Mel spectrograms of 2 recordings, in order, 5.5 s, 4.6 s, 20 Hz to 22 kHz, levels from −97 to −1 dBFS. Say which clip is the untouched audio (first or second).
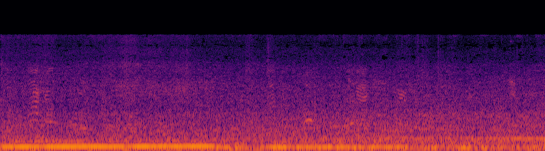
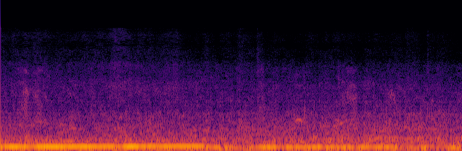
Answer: first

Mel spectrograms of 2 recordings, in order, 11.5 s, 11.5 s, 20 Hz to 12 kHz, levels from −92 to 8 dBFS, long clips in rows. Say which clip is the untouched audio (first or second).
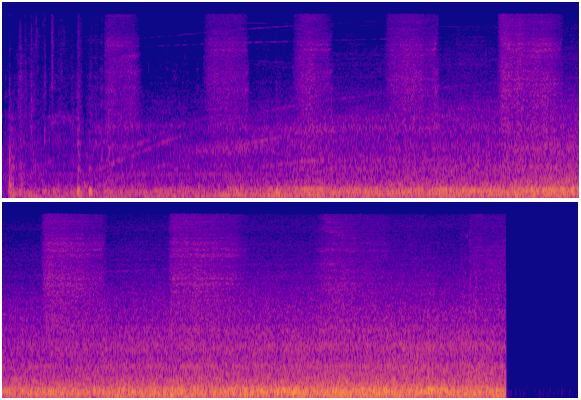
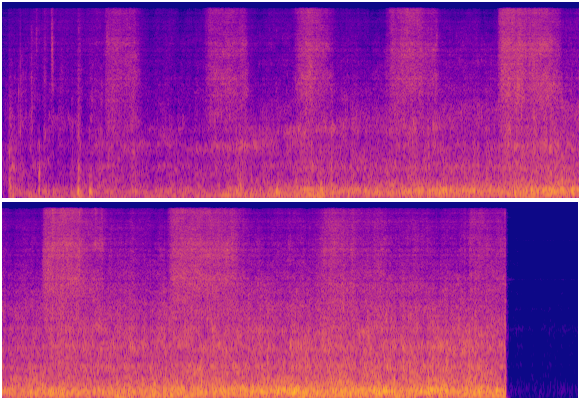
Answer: first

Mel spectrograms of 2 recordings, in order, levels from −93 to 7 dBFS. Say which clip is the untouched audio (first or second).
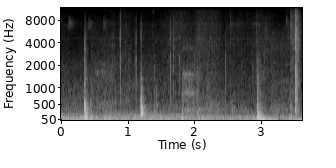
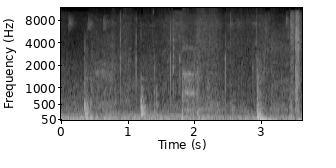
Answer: second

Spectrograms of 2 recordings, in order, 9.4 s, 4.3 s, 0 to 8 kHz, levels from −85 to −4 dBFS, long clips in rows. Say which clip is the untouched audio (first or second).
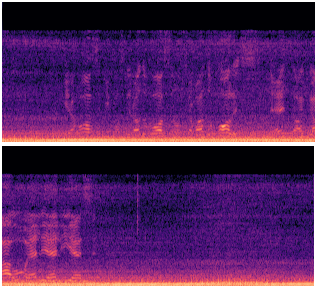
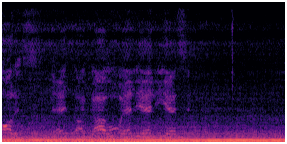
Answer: first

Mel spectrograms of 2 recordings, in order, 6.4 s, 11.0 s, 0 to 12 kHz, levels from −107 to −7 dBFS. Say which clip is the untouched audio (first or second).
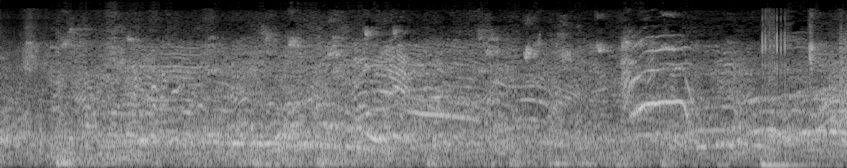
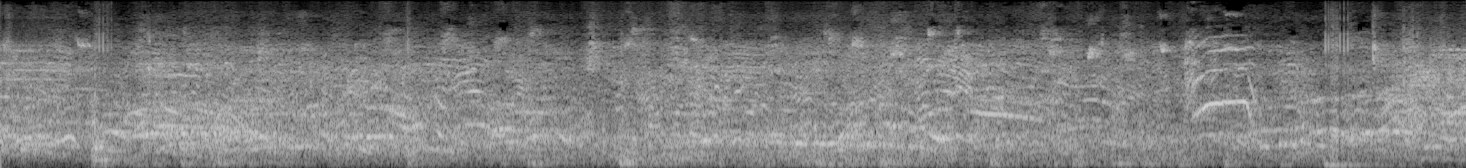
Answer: first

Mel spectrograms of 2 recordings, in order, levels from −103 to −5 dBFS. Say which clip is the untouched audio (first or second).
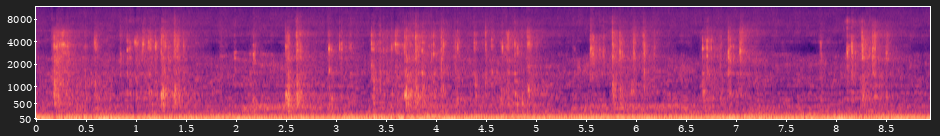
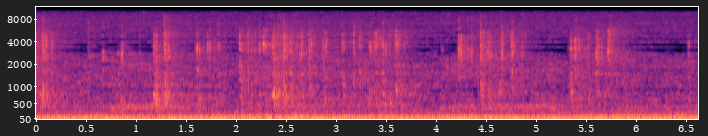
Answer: second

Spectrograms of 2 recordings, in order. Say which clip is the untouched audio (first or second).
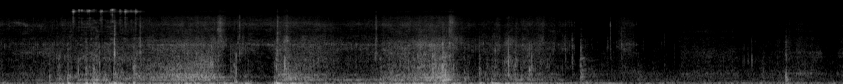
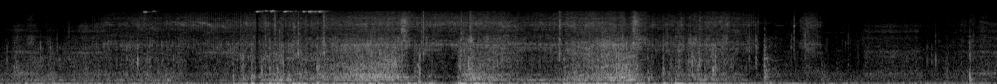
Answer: second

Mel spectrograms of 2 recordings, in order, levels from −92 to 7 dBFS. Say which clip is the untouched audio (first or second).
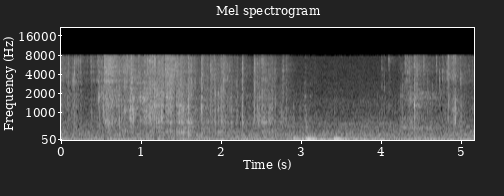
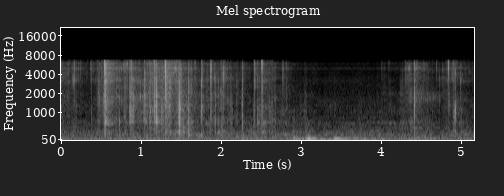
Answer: first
